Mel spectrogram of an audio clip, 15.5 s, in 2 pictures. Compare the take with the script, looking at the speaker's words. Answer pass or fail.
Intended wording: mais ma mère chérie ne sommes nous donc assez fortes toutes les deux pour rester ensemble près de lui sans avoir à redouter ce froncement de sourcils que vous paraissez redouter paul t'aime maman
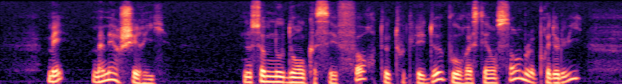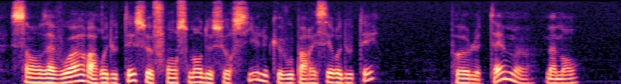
pass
